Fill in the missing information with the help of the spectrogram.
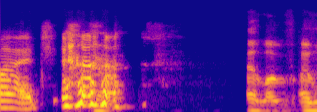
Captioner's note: laughs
